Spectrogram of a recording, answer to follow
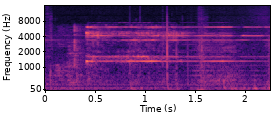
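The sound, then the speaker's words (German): A mobile phone rings with a bright electronic ringtone, steady high warbling tones that start abruptly and carry on for a couple of seconds, with no one speaking. “Jetzt klingelt mein Handy.”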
